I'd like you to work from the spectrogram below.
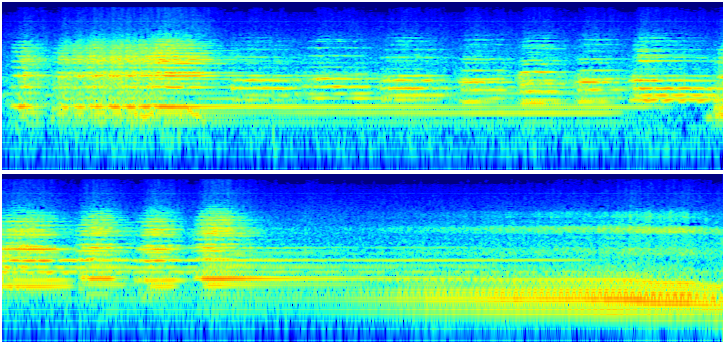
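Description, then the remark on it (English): A car engine hums and revs as the vehicle rolls slowly into an alley to park, its pitch rising and falling in steps before settling into a steady, droning idle. No one speaks. “Usually no parking places on the street, so I leave the car here and go in the back way.”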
